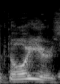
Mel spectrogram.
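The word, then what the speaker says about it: Dodgers: Uh, the way you pronounce it is the proper East Coast. Over here on the West Coast, Big Dog and I have the proper Southern California one. It's Doyers. Los Doyers.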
